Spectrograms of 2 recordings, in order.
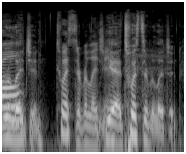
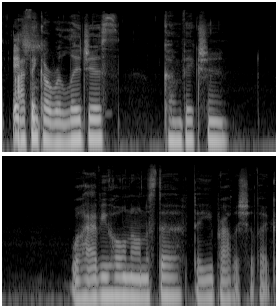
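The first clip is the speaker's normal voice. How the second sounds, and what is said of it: Whispering. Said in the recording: “I'm whispering”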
